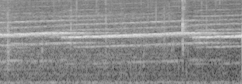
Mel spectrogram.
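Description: An alarm rings in Batman: Arkham Knight, a steady, piercing electronic tone that holds continuously without breaks at a moderate level, with no voices.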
